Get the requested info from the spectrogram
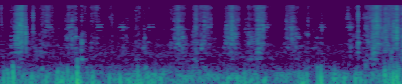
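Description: Irregular rustling and crackling of dry straw stubble over a low, uneven rumble.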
